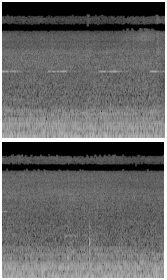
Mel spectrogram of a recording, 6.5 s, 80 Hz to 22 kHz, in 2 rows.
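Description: Steady hum and rumble inside the cabin of a Kawasaki C151 MRT train standing at a station with its doors open. Short high beeps sound about once a second during the first half.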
